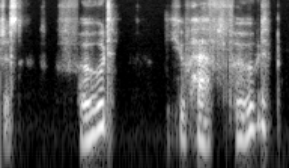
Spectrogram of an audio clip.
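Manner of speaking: crazed voice, words bubbling through laughter. Game master voicing someone woken at the sound of rations: crazed, bubbling laugh. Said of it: "crazed laugh kind of like bubbling".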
